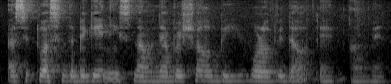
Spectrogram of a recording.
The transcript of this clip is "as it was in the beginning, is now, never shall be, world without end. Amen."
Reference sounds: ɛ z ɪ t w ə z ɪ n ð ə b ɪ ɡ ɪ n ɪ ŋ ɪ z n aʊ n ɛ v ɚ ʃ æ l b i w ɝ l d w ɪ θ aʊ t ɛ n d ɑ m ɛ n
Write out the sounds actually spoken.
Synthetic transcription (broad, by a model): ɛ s ɪ t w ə s ɪ n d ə b ɪ ɡ ɪ n ɪ ŋ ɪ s n aʊ n ɛ v ɚ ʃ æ l b i w ɝ l d w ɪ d aʊ t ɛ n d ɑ m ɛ n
